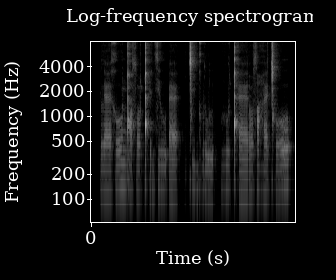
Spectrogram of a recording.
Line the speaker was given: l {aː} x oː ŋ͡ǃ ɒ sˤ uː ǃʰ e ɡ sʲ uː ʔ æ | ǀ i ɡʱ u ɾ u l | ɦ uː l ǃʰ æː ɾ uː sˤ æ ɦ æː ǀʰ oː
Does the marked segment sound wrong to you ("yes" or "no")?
yes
